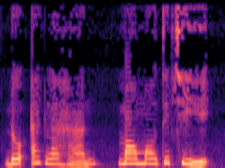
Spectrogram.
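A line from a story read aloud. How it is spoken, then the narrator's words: Raised voice, middle-aged eunuch. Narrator (Vietnamese): Thái giám trung niên, cao giọng nói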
